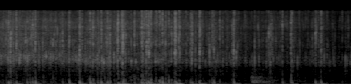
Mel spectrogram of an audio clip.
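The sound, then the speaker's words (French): Crêpe batter frying in hot oil in a pan gives a steady, dense crackle and sizzle that stays fairly even throughout, with no talking. “Tu verses un peu d'huile dans la poêle et tu fais chauffer. Ensuite, avec la louche, tu répands une mince couche de pâte dans la poêle.”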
